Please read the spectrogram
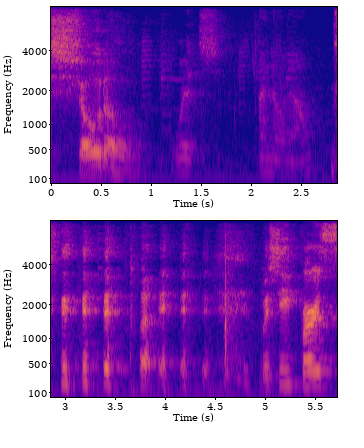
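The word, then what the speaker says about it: Chouteau: trying to pronounce it and why did you pronounce this street that to me when I first moved here was Chateau oh which Hotel I mean she'll tell it's Shoto what she first said it I was just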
